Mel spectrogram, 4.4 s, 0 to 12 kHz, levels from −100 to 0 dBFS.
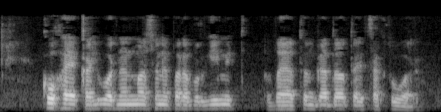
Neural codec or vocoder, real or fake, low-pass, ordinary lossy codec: none; real; 7.2 kHz; AAC, 48 kbps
